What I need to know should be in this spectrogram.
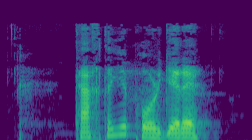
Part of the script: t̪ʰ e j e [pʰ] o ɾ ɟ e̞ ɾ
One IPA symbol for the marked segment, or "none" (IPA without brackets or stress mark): pʰ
